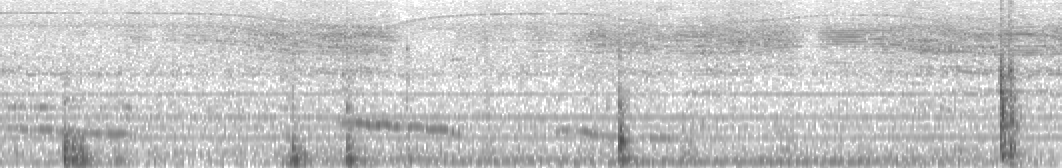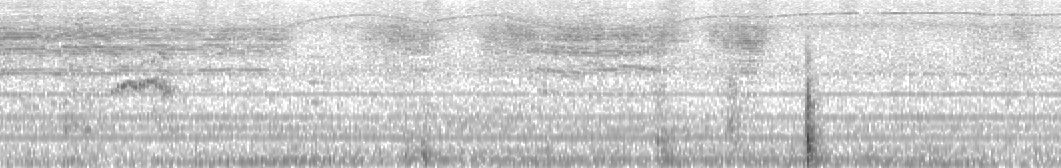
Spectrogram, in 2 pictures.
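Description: Pieces of scrap maulawin wood knocked against and set onto a wooden plant stand as shelves are fitted: about six sharp wooden knocks, the loudest about halfway through and near the end, over a low steady hum.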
